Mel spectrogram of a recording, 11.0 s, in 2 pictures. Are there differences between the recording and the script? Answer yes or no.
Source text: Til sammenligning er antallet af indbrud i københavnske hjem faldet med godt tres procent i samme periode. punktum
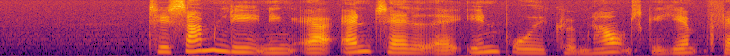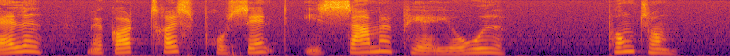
no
